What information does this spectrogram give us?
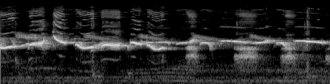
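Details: Ngũ trường Chinese hwamei, dancing as it sings, giving a steady flowing stream of high whistled warbles with fast slurred turns.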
